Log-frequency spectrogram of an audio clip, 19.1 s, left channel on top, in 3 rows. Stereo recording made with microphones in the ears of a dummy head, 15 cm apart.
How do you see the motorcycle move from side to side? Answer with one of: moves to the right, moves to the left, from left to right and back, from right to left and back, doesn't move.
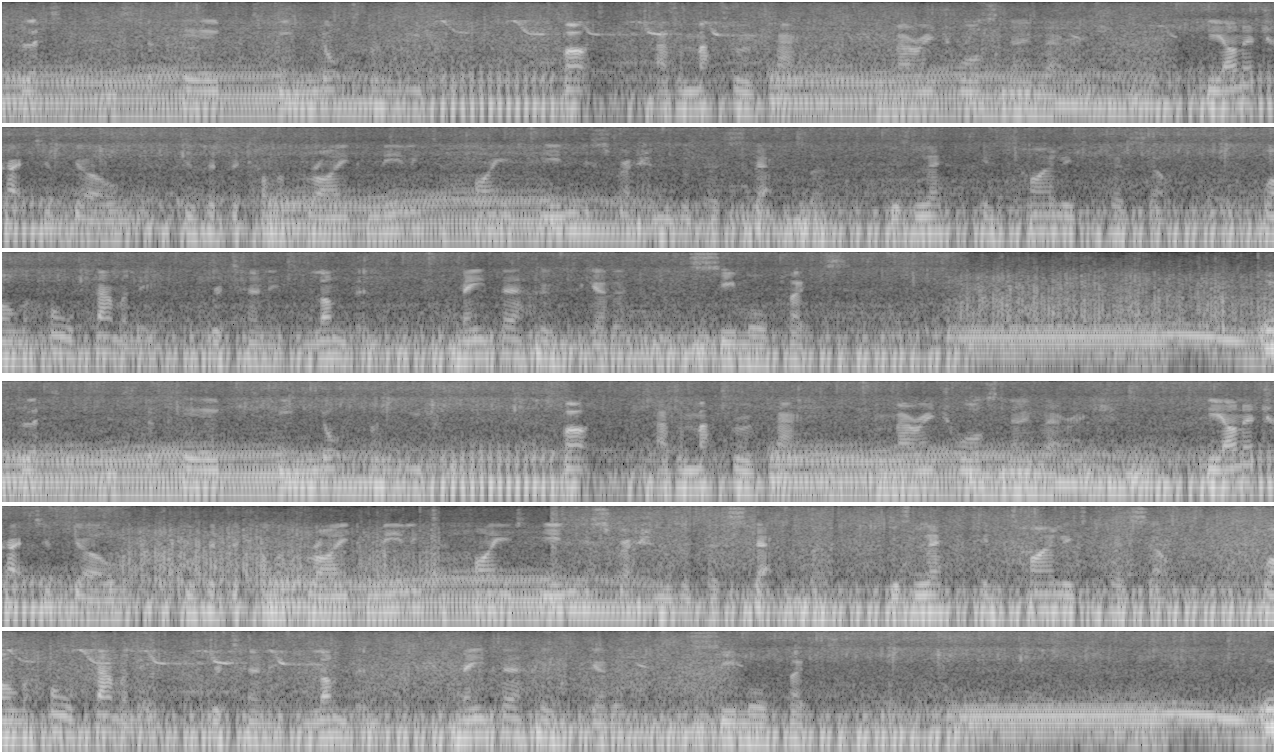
doesn't move.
